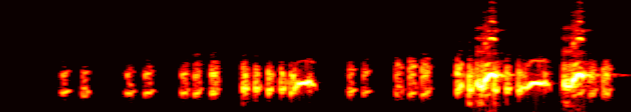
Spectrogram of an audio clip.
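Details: White-breasted waterhen lure call, used to attract birds by day and night; irregular bursts of short croaking, doubled pulses that build into louder, harsher notes toward the end.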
